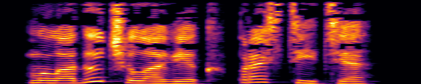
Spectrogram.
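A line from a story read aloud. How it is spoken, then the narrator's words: Familiar female voice, from gate. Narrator (Russian): раздалось от калитки женским голосом с очень знакомыми нотками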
